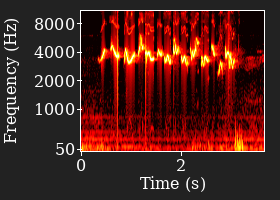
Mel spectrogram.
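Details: An ultramarine grosbeak (azulão) sings a song used to stimulate other azulões: a rapid, sweet warbling run of slurred high notes lasting about three seconds, with a few sharp clicks and a faint low hum.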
